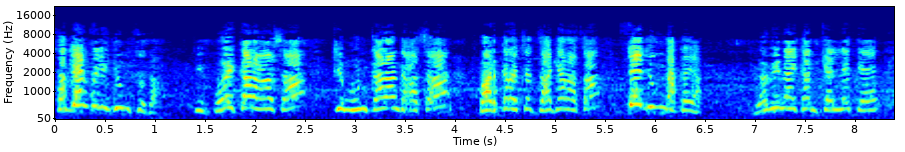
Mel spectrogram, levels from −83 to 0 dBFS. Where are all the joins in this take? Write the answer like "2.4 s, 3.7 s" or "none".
none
